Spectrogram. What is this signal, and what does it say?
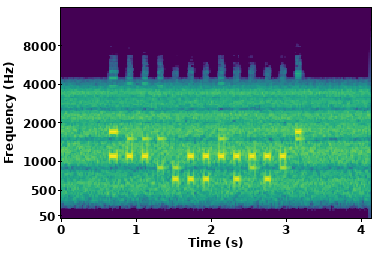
Multi-frequency trunk signalling (R1, as on North American trunks), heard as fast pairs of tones, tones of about 70 ms, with phone line noise. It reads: KP 99812292323 ST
